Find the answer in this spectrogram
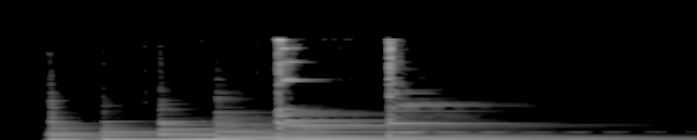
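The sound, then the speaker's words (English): A B flat major chord on guitar played one string at a time, six quick plucked notes building into a full ringing chord that sustains and slowly fades, with no talking. “A B flat chord sounds just like this.”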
